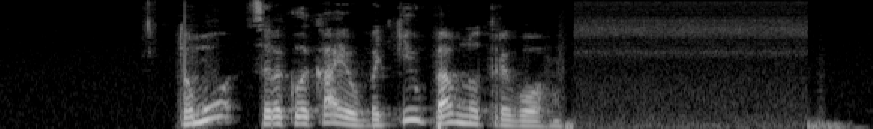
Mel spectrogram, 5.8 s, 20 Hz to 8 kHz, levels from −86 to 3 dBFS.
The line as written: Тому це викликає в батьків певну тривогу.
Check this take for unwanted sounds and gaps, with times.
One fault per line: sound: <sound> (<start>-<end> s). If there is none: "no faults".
no faults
